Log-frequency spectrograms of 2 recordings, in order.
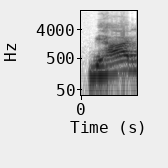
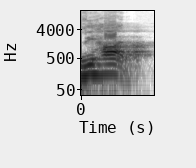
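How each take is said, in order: First: The word begins with a B sound. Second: The word begins with a V sound. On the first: The speaker calls it wrong. "नहीं" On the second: The speaker calls it right. "बौद्ध धर्म में इसको विहार बोला जाता है"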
